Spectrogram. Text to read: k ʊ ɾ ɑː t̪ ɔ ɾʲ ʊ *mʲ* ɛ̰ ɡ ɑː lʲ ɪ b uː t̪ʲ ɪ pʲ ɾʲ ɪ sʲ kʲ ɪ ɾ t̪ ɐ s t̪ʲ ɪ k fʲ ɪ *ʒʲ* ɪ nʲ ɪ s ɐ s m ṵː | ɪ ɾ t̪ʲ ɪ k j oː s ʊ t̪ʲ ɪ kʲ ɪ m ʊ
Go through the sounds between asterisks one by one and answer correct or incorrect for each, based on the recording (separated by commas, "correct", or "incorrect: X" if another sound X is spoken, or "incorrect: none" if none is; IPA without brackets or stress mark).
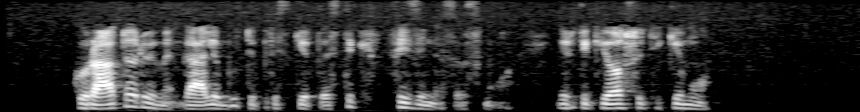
correct, incorrect: zʲ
